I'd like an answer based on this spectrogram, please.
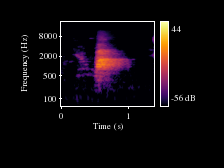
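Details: A small dog yapping in the background indoors: one sharp, bright yap of about half a second that fades quickly, with a faint softer sound just before and a click at the end.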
